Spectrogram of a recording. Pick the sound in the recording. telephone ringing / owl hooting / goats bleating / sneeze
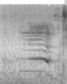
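goats bleating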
